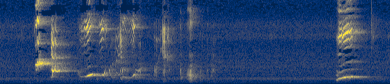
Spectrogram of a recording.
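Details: Pet parrot in the afternoon, chirping indoors: a run of bright, quick chirps and whistled notes, some sliding down in pitch, then a pause and one more rising-falling chirp; a woman speaks nearby.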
